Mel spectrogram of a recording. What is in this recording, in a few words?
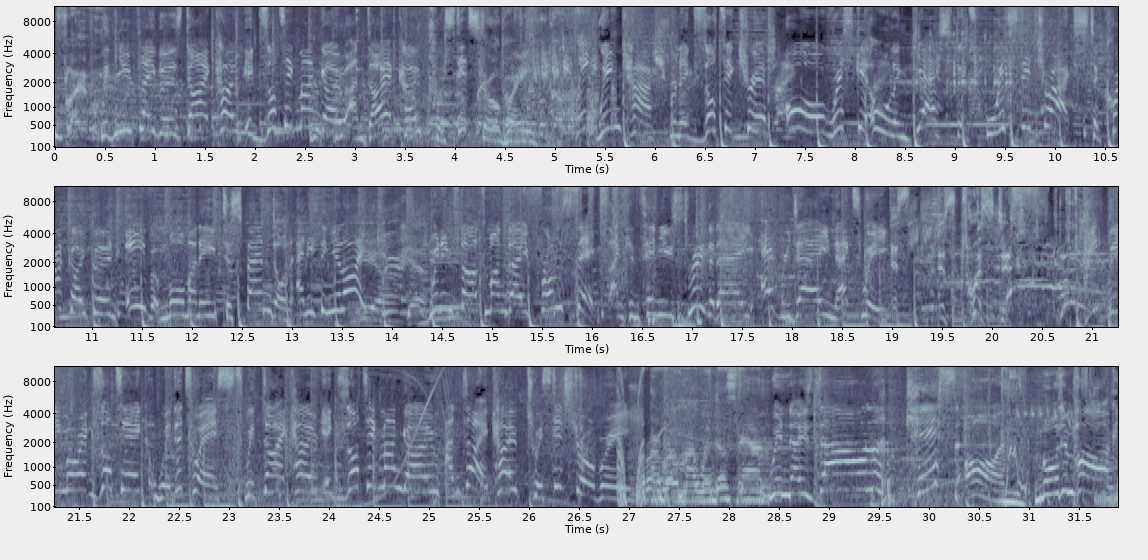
female english mobile and radio promo; Devine Voices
